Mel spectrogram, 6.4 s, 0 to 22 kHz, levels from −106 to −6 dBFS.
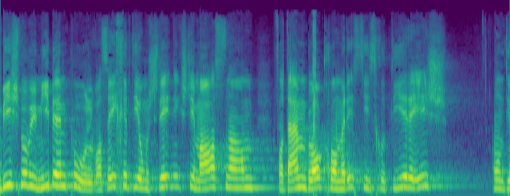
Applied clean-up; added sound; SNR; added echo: none; none; none; none.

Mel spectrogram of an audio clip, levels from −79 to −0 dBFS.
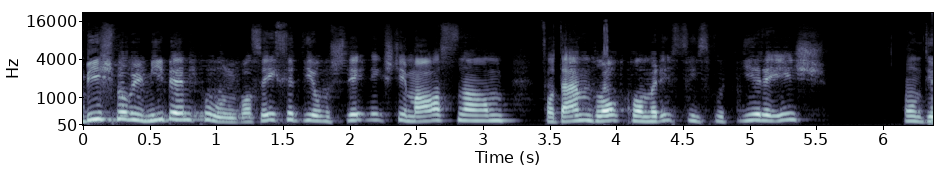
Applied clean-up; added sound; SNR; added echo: neural mask model DeepFilterNet 3.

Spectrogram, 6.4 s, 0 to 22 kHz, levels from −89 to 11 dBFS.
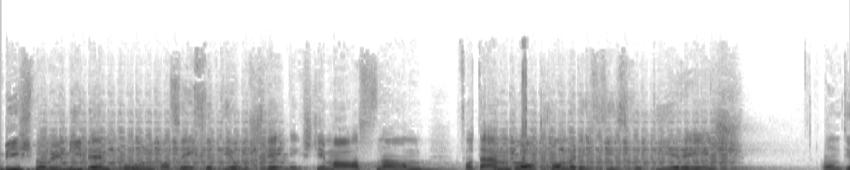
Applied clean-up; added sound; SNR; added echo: none; Bowed string instrument; 11 dB; none.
